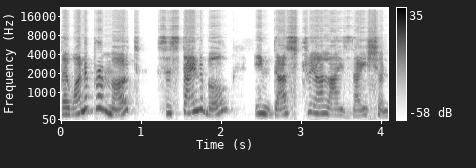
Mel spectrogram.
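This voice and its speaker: A woman speaks in a high, raised, projected voice with a bright, sharp tone. Her pitch swings very widely. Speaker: Bible study teacher. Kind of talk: Bible study talk.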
